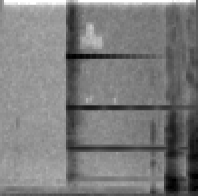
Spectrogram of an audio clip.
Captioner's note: bell ringing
